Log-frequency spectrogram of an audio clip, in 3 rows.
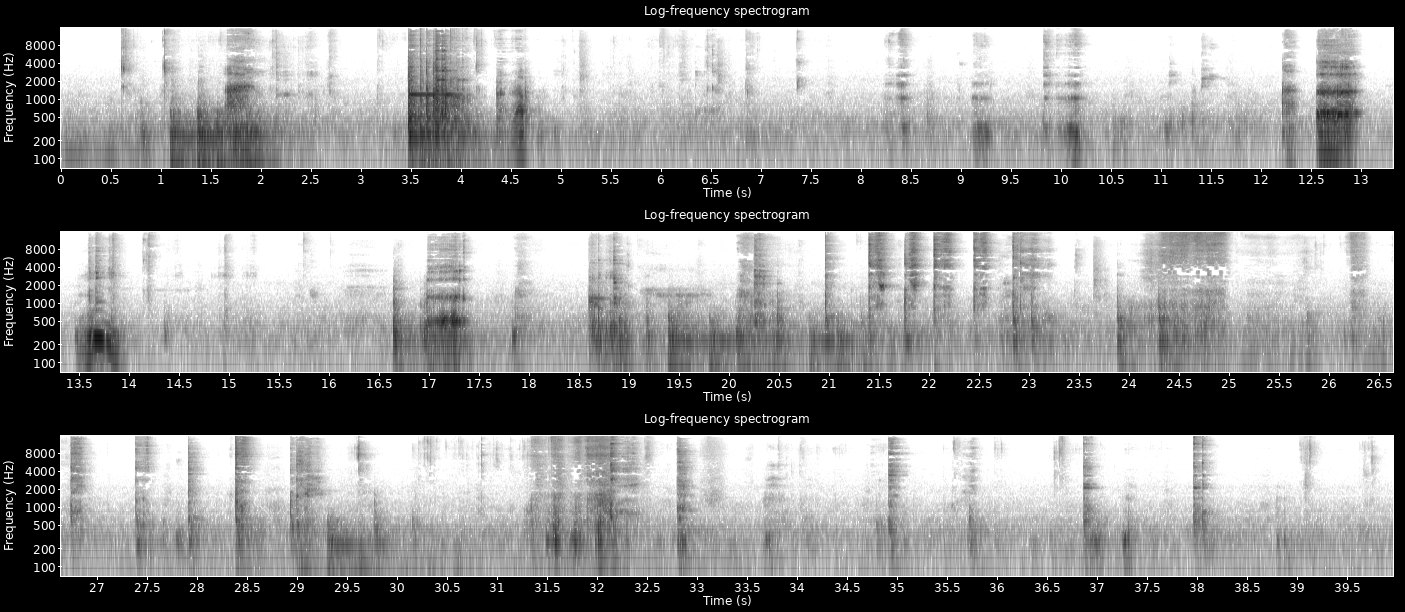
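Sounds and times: loud burps: 12.2 - 14.0, 16.9 - 17.5
chewing and mouth noises: 38.9 - 39.9.

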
